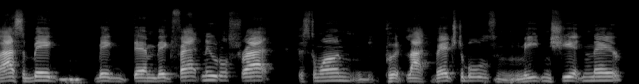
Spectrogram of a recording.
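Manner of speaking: put-on heavy Southern US accent, thickly laid on. Retelling how they order food, in a thick Southern American accent. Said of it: "thick American accent at first ... like Southern".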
